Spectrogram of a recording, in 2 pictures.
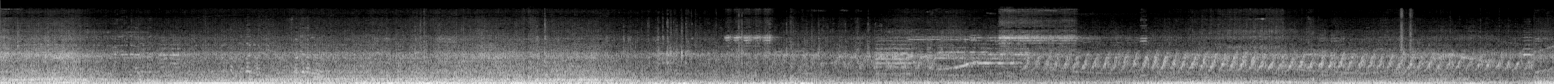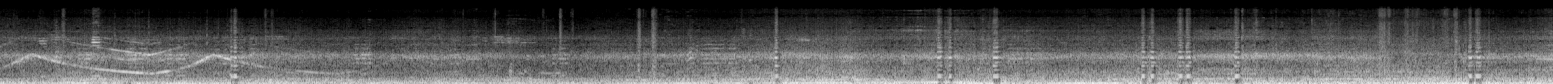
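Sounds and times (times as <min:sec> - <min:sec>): road traffic rumble: 0:00.0 - 0:31.0
emergency siren wailing: 0:09.2 - 0:19.5.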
